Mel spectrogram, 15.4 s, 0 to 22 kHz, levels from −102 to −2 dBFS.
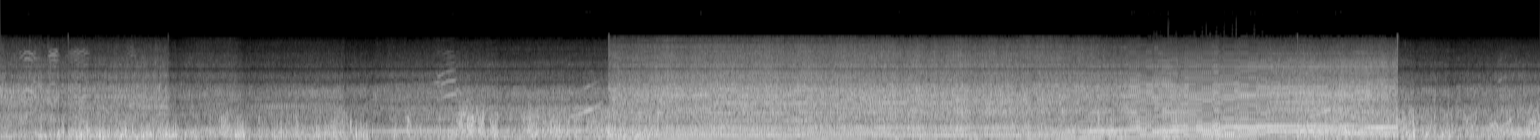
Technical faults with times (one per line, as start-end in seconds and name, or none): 11.32-12.68 robotic sound from repeated short buffers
